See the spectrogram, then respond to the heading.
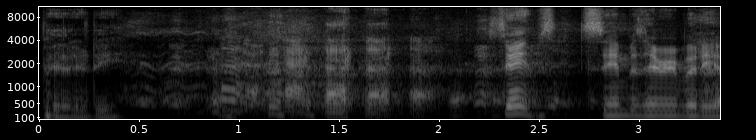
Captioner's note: laughter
